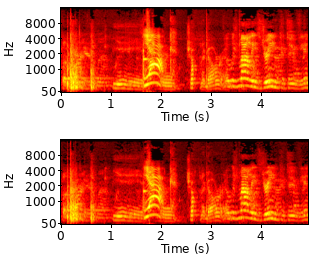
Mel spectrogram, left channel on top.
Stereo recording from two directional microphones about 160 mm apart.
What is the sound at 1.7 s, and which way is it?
Babbling, 10° left (ahead or behind).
